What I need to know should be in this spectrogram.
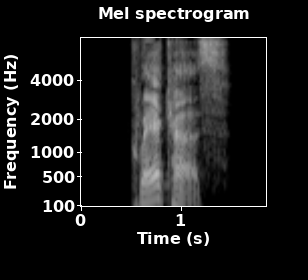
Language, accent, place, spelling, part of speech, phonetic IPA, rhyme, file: German, Germany, Berlin, Quäkers, noun, [ˈkvɛːkɐs], -ɛːkɐs, De-Quäkers.ogg
- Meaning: genitive singular of Quäker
